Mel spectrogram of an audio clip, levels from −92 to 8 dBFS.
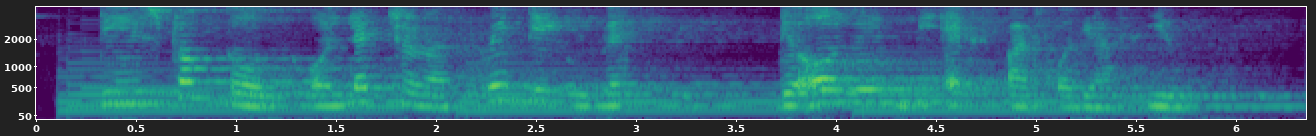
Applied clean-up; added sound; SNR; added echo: none; Electric guitar / Strum; 12 dB; reverberation time 1.7 s.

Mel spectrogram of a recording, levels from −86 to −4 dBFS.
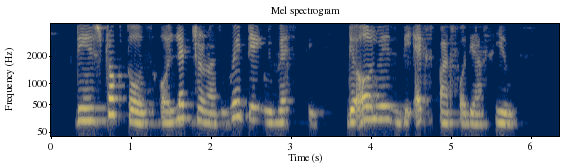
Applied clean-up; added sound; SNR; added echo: none; none; none; none.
